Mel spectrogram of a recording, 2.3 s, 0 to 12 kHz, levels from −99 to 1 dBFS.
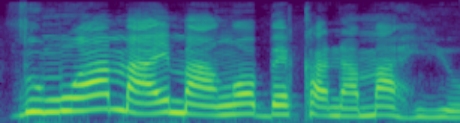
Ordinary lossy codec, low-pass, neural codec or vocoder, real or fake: none; 10.8 kHz; none; real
